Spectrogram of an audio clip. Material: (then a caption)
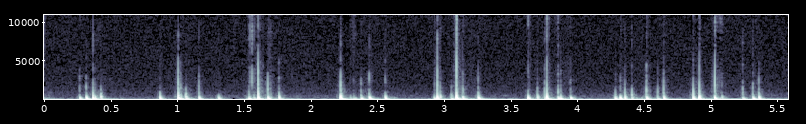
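Cork. Long fingernails and fingertips tap on a round, flat, solid cork coaster in quick clustered bursts. Each tap is a soft, dull knock weighted low, dying away almost at once between short pauses.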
